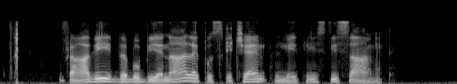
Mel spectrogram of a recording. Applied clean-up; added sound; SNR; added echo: neural diffusion model UNIVERSE++.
